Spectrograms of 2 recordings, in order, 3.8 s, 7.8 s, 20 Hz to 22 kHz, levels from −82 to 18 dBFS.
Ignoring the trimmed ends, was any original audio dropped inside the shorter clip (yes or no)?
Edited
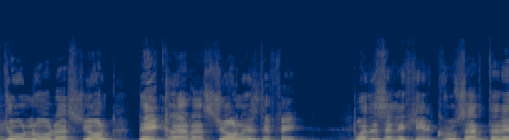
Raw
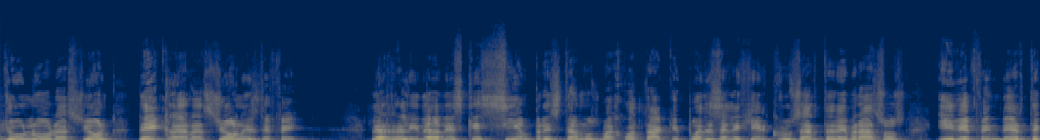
yes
